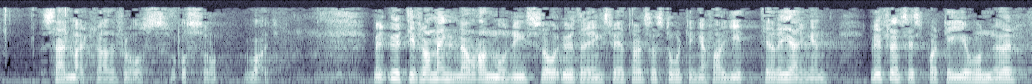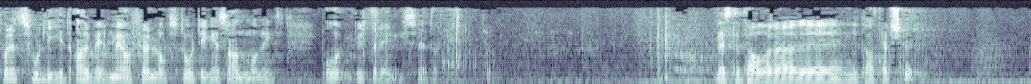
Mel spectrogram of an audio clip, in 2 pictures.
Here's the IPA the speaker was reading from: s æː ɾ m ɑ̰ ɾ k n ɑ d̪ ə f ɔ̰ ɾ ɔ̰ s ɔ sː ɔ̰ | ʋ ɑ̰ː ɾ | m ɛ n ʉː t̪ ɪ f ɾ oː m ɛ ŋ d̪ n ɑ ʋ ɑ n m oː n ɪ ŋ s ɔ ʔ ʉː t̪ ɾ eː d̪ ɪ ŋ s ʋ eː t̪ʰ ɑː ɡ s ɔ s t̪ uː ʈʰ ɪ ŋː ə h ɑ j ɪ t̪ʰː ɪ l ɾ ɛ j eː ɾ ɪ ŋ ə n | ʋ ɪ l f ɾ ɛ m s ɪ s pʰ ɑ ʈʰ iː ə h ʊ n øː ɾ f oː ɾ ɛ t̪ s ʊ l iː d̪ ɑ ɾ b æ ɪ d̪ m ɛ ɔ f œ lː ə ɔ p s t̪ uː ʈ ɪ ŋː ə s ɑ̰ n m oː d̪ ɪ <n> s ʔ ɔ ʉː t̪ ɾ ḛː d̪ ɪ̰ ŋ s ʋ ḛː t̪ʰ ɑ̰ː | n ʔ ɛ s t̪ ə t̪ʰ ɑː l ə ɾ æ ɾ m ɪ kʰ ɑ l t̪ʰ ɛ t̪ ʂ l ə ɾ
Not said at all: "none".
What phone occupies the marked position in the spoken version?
ŋ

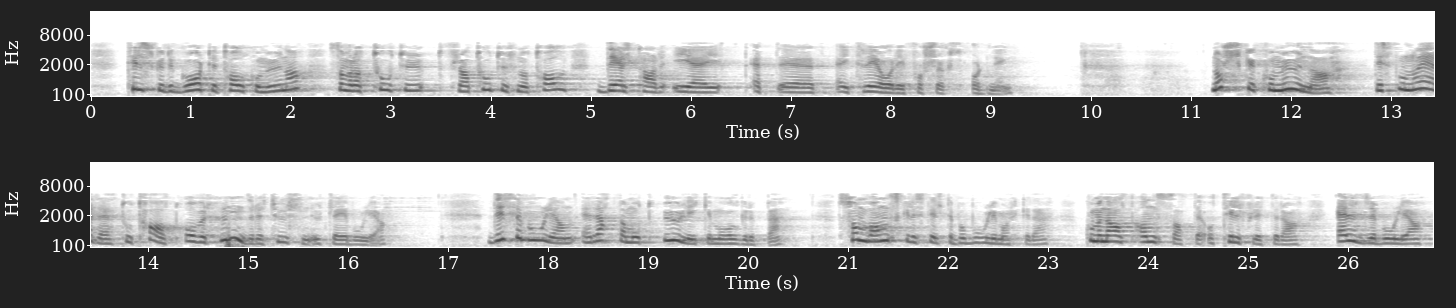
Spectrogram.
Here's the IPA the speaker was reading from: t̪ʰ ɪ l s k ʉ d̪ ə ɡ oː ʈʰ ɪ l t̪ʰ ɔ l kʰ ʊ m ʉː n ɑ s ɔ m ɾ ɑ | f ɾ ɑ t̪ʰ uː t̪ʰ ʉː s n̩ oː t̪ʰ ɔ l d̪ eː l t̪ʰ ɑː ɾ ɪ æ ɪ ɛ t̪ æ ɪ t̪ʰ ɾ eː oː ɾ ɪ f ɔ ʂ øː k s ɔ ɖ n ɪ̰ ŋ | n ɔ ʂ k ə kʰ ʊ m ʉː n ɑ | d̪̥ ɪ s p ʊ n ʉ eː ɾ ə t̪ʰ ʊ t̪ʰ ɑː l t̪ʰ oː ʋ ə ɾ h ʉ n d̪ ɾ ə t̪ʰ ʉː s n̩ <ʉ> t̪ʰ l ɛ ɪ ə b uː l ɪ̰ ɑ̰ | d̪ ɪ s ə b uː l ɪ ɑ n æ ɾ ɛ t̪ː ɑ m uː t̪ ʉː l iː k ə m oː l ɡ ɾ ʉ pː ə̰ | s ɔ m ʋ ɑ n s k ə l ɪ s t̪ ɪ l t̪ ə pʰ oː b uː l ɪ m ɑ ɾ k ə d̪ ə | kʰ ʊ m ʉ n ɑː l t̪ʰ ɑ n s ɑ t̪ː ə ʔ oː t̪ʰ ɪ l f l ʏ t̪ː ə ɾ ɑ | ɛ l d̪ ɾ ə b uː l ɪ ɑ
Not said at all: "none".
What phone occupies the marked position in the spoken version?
ʉː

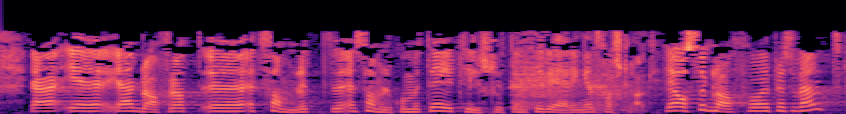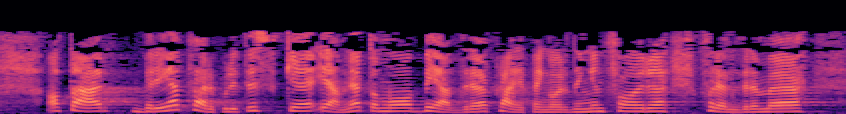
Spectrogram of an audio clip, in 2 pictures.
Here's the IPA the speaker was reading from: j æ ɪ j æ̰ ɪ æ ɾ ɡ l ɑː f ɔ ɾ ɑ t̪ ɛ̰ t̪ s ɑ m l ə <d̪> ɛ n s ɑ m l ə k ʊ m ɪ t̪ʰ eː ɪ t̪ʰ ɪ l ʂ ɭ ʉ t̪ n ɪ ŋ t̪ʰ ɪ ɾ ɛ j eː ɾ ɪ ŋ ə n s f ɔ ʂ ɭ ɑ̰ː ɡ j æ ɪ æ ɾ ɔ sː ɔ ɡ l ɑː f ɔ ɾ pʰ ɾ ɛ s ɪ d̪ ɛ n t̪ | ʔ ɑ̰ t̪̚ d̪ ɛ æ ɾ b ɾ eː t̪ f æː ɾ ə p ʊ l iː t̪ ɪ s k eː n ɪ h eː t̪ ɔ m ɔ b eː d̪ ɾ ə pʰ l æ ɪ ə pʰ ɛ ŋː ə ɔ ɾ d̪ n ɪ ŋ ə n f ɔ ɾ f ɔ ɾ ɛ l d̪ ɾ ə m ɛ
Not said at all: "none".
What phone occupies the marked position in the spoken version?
t̪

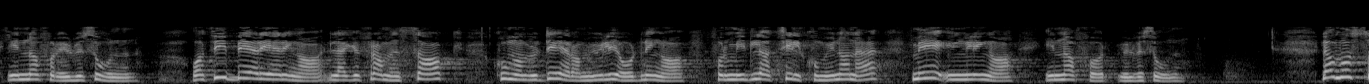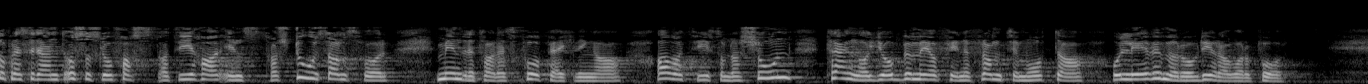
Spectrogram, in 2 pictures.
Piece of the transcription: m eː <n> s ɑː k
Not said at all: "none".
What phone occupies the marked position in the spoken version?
n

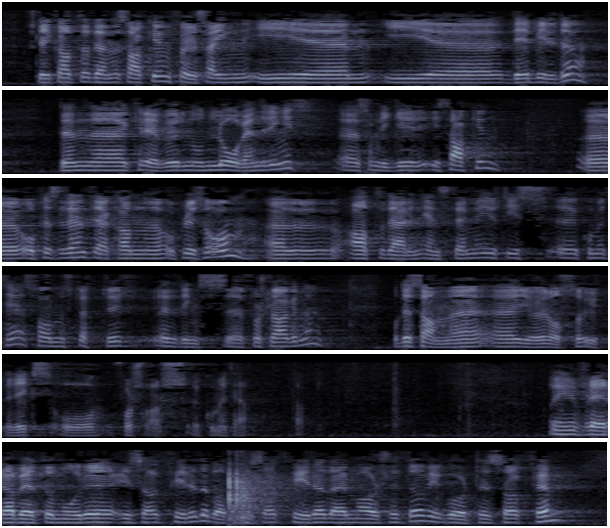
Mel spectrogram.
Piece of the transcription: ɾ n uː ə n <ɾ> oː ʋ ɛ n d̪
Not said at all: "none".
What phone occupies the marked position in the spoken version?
l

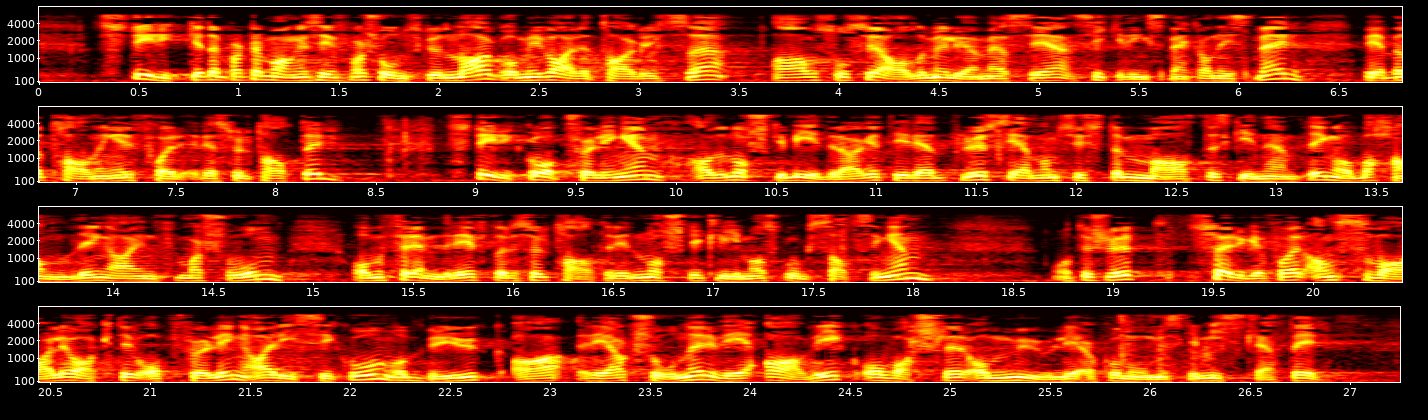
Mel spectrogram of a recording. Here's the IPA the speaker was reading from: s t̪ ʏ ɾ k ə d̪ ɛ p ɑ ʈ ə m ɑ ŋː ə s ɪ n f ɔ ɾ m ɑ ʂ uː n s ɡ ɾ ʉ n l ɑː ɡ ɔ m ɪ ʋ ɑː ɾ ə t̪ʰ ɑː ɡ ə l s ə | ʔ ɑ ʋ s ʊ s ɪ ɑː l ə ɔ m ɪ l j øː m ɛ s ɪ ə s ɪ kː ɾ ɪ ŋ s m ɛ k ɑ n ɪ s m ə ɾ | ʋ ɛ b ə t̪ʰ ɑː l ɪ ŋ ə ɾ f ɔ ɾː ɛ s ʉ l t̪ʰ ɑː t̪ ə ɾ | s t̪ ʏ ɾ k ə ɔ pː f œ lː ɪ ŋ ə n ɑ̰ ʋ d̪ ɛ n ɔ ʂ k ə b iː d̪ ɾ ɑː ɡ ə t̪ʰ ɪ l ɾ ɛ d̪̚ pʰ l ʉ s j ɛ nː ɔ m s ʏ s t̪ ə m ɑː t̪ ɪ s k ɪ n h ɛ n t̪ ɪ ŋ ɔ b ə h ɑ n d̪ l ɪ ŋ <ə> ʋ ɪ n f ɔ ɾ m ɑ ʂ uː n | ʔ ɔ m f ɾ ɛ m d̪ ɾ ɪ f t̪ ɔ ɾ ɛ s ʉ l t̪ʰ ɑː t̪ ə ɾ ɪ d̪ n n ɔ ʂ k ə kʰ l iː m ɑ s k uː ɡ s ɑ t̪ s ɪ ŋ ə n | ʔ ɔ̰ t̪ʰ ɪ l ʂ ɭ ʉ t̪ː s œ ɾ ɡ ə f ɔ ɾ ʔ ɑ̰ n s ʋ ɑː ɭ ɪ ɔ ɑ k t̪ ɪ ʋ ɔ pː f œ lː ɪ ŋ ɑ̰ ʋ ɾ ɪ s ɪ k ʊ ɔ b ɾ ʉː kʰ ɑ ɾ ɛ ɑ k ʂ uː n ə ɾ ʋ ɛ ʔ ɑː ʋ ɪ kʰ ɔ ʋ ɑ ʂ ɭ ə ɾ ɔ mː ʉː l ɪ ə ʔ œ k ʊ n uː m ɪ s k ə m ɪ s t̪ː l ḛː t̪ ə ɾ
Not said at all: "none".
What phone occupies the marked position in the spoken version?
ɑ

